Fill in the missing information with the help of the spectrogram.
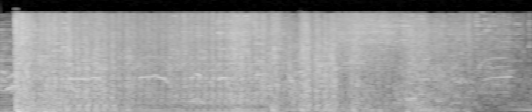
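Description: Heavy automatic gunfire breaks out suddenly: many rapid, overlapping shots for about four seconds, thinning out and dying down near the end.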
